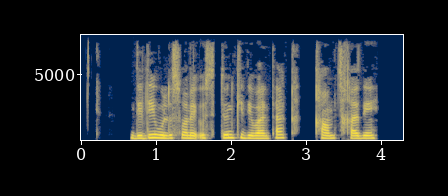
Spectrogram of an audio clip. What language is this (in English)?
Pashto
